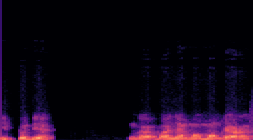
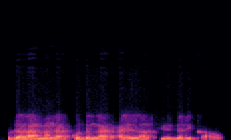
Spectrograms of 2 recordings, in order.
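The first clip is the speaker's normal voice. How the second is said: low, gentle wife's voice; wanting affection; 7 semitones lower than usual. Acted. Wife to drowsy husband at night, low gentle appeal. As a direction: say it low, asking for love. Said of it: "Malam-malam aku dibangunin tuh".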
